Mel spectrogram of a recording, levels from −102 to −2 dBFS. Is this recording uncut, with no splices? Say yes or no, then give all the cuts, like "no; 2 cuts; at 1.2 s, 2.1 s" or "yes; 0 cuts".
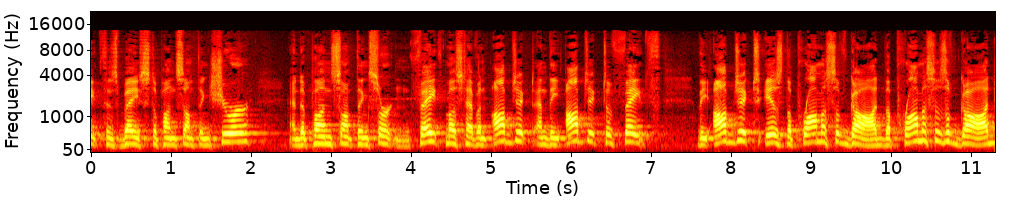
yes; 0 cuts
